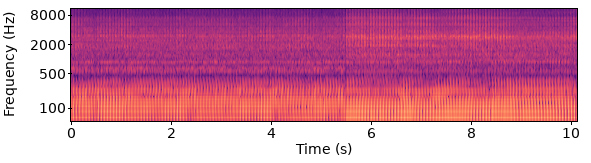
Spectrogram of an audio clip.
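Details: Honda CRF250L (same engine as Rebel 250/CB250R), 3851 km, noise growing since new and now stalling: sharp rhythmic clatter about 200/min over the idle thump; top-end combustion damage from abnormal burning of stale fuel.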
